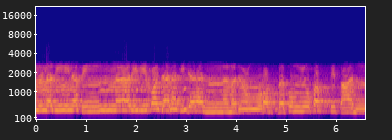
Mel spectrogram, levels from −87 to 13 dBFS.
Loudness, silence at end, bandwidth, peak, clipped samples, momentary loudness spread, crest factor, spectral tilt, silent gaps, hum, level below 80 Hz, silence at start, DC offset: -15 LUFS; 0 s; 2.9 kHz; -2 dBFS; under 0.1%; 4 LU; 12 dB; -4 dB/octave; none; none; -86 dBFS; 0 s; under 0.1%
